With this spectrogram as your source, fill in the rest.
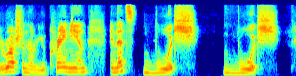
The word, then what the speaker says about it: борщ: or Ukrainian, and that's борщ. Борщ. And the last letter and sound of this word is the sh.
